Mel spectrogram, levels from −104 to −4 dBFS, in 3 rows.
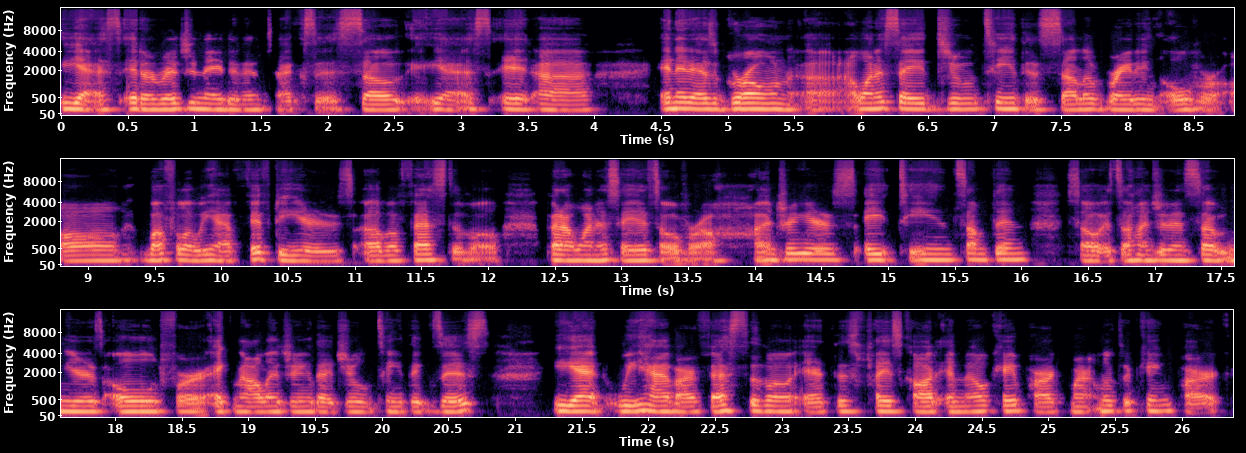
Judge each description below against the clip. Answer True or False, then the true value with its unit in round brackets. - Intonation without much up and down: True (1.8 semitones)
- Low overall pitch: False (155 Hz)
